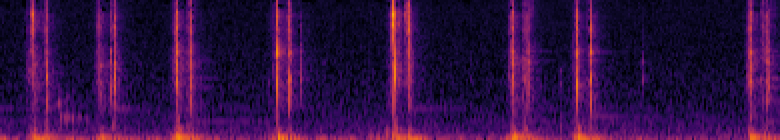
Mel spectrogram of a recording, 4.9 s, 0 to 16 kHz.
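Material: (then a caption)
Plastic. Fingertips press and tap the clear plastic keycaps of a small 3x3 mechanical keyboard switch tester, with Cherry MX switches in a clear plastic base resting on dark velvet. Eight bright, crisp plastic clicks come at an uneven pace, each a quick double snap with a soft low thud beneath. Every click dies away almost at once.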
